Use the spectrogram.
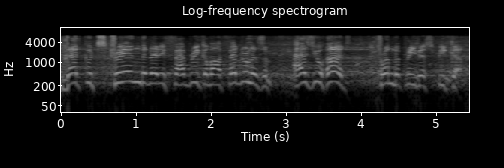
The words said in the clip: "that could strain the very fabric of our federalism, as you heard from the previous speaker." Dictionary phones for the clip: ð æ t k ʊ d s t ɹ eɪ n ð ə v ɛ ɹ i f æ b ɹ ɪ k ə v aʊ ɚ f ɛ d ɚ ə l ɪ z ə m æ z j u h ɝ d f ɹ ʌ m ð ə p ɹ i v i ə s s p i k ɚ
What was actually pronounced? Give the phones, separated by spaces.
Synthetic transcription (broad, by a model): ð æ t k ʊ d s t ɹ eɪ n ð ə v ɛ ɹ i f æ b ɹ ɪ k ə v aʊ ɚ f ɛ d ɚ ə l ɪ z ə m æ z j u h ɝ d f ɹ ʌ m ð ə p ɹ i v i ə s s p i k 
